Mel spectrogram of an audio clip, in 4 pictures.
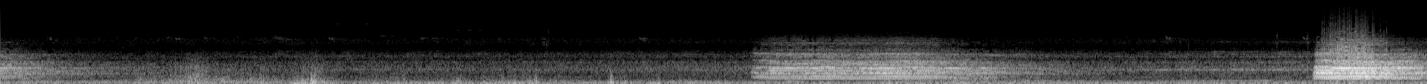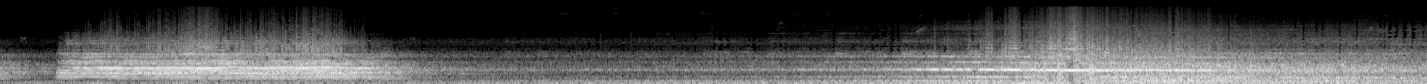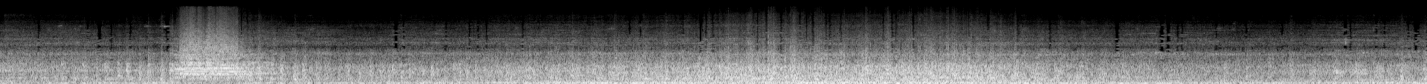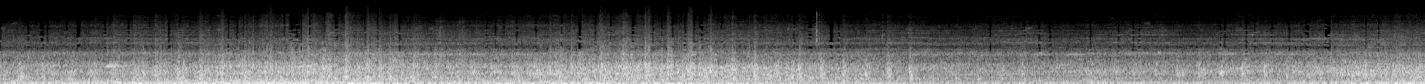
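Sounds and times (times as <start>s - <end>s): train horn blast: 0.0s - 1.1s, 7.5s - 10.5s, 12.2s - 18.8s, 21.5s - 28.7s, 30.2s - 31.5s
freight train rumbling past: 0.0s - 57.0s
wheels clattering over rails: 31.0s - 57.0s.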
